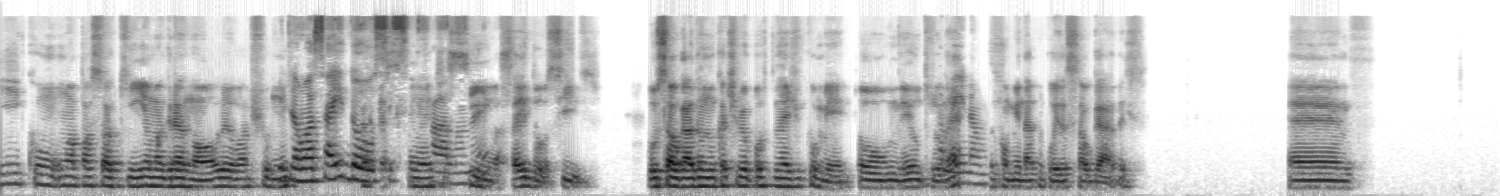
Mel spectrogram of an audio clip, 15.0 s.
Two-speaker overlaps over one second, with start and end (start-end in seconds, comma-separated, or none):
3.6-4.9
